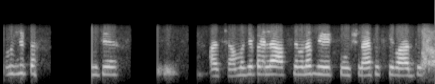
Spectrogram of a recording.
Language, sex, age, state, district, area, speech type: Urdu, female, 30-45, Uttar Pradesh, Gautam Buddha Nagar, urban, conversation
